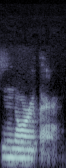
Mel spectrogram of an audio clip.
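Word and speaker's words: NRTHN: For example, the spelling of the NRT thn departure is pronounced northern.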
